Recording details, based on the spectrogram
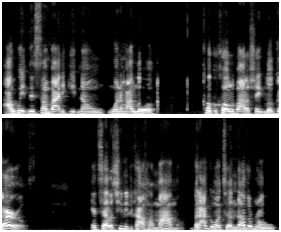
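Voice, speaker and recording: A woman with a loud speaking voice, talking animatedly in a casual group discussion, acting out the exchanges she retells. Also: lowish voice, fast, slight background noise. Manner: animated storyteller, acts out quoted exchanges.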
